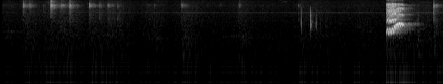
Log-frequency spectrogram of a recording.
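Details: A pearl cockatiel gives a single loud, harsh screech after a run of faint high clicks and ticks.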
